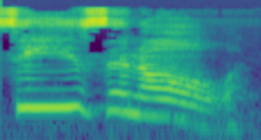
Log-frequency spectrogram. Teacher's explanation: the S often Says Z after a vowel and the O is making the schw sound Z season can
